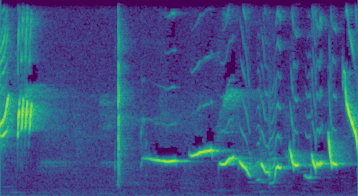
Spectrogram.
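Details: Multi-voiced white-rumped shama singing in contest with tail flicking: a buzzy note and a click, then a long flowing whistled phrase that wavers and climbs into rapid varied notes.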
